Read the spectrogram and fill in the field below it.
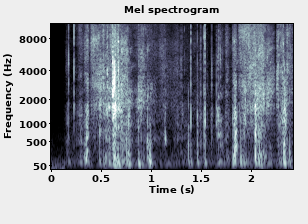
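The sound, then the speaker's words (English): Quick paper rustles and crinkles as a sheet of paper folds and creases itself over and over into an origami dragon, a busy stream of crisp crackling bursts with no voices. “It's a folding itself into an origami dragon and flying.”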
